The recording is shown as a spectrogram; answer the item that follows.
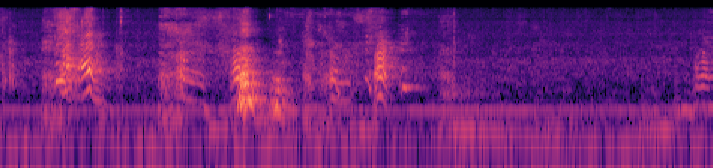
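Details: Fearless dachshund playing with a big golden retriever puppy indoors; a few sharp barks and yips in quick succession during the first three seconds, then quieter whines and a steady low hum.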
